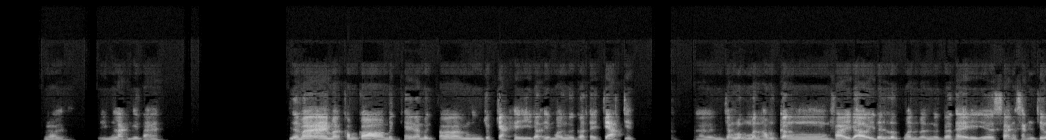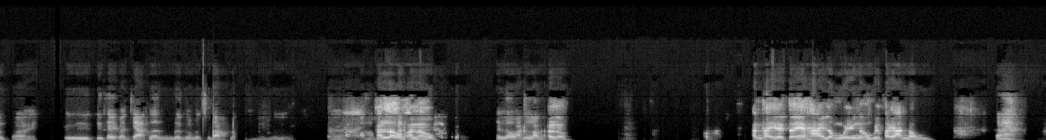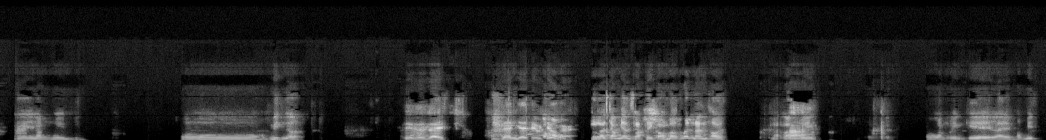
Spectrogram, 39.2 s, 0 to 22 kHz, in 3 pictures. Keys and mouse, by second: 7.5 click, 21.2 click, 37.1 click.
